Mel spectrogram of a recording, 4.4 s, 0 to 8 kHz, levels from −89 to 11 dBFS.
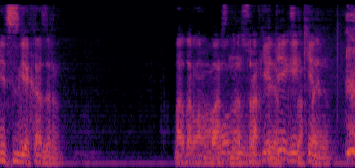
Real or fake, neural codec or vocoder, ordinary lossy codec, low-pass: fake; vocoder, 24 kHz, 100 mel bands, Vocos; MP3, 48 kbps; 7.2 kHz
